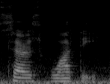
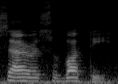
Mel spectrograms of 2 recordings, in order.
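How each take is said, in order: First: The consonant before the ending sounds like a W. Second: The consonant before the ending sounds like a V. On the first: "you could pronounce it Saraswati" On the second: "you could pronounce it as W or V"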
